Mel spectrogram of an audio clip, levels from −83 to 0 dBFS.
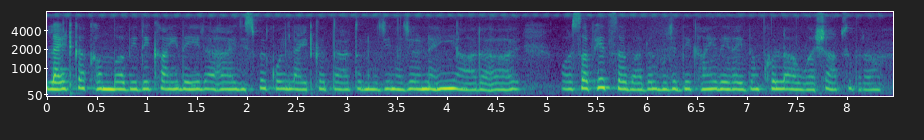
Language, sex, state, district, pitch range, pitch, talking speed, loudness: Hindi, female, Bihar, Katihar, 245-260 Hz, 255 Hz, 250 wpm, -20 LUFS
